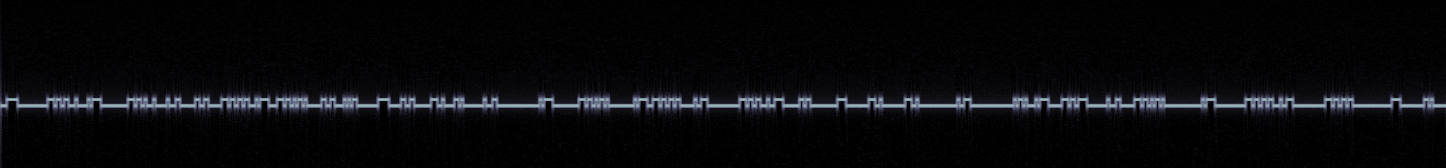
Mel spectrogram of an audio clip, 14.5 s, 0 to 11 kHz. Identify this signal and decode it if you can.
RTTY (45.45 baud, 170 Hz shift), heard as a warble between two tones, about 1360 Hz centre. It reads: … CE QUI LE DISTINGUE DE LA COLONNADE OU DE LA …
